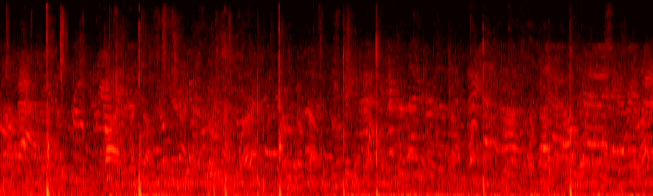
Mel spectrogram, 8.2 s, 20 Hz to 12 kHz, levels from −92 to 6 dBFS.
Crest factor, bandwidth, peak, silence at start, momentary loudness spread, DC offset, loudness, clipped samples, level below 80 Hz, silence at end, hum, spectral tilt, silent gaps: 26 dB; 11.5 kHz; -24 dBFS; 0 s; 6 LU; under 0.1%; -50 LUFS; under 0.1%; -56 dBFS; 0 s; none; -5 dB/octave; none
